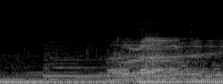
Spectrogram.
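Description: Live music: steady sustained accompaniment notes, with a man's voice coming in about a second in on a held, wavering sung note.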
